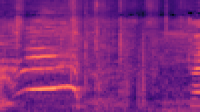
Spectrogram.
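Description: The last moment of a cow's moo, then a short high-pitched call lasting about half a second.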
